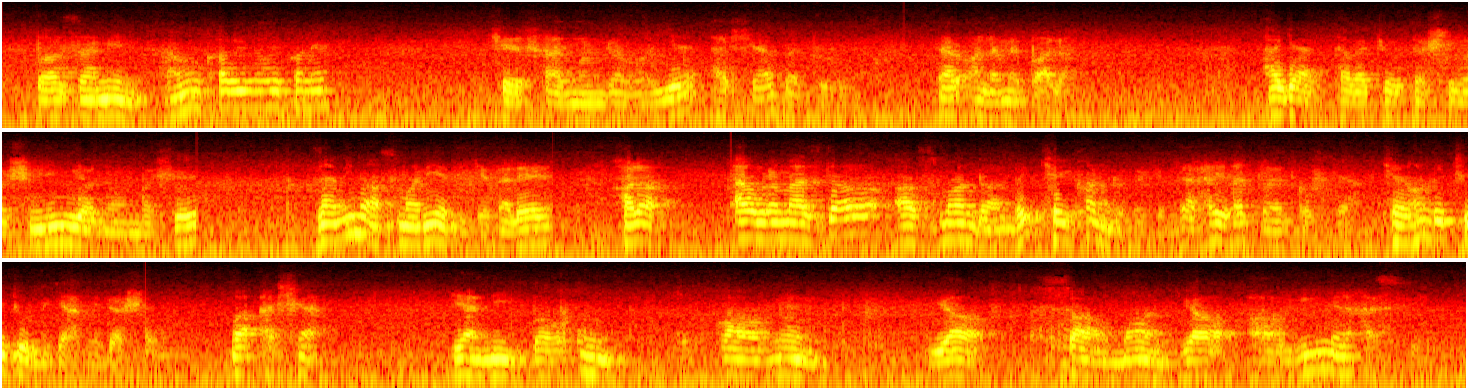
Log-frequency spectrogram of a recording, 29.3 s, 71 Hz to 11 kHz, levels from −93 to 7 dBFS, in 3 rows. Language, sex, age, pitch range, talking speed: Persian, male, 60-79, 100-130 Hz, 110 wpm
